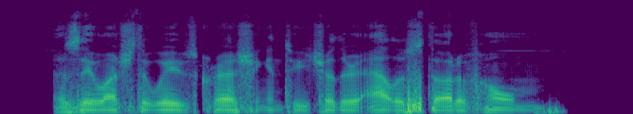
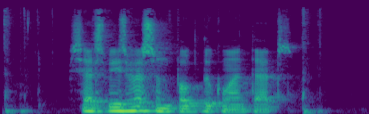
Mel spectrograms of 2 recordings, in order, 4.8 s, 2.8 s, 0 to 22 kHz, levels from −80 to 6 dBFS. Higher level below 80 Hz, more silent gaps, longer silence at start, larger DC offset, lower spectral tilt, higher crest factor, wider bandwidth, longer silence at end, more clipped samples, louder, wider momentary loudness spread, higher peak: first, -40 dBFS vs -50 dBFS; neither; first, 0.4 s vs 0.05 s; neither; first, -7 dB/octave vs -5 dB/octave; about the same, 20 dB vs 18 dB; second, 13.5 kHz vs 15.5 kHz; about the same, 0.5 s vs 0.45 s; neither; about the same, -21 LUFS vs -19 LUFS; second, 12 LU vs 18 LU; about the same, -2 dBFS vs -4 dBFS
